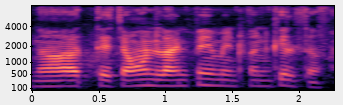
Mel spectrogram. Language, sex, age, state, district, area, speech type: Marathi, male, 18-30, Maharashtra, Satara, urban, spontaneous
